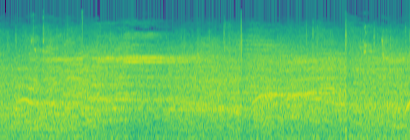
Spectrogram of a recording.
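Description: Busy hall din from a volleyball tournament: many overlapping voices, with the sharp knocks of volleyballs being hit and bouncing on surrounding courts. Short high squeals and a brief high tone rise above it.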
